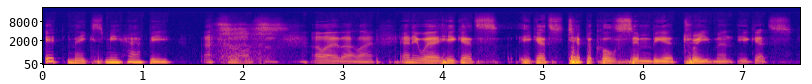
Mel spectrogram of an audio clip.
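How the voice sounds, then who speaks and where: A man's voice: mid-range voice, lively intonation, normal speed, hardly any pauses, no room sound, low-quality recording. A man co-hosting a casual podcast chat, chatty and stumbling over his words. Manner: chatty, laughs along, repeats words. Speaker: podcast co-host.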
